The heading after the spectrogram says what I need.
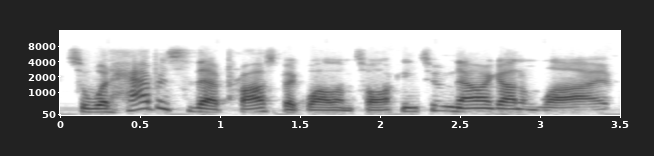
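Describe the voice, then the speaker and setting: A man's voice: medium pitch, fast talker, dry recording. Guy riffing about cold calls, keeps repeating himself, kinda dull lo-fi audio. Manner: energetic, repeats himself, acts out sales calls. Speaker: guest. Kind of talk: casual podcast conversation.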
